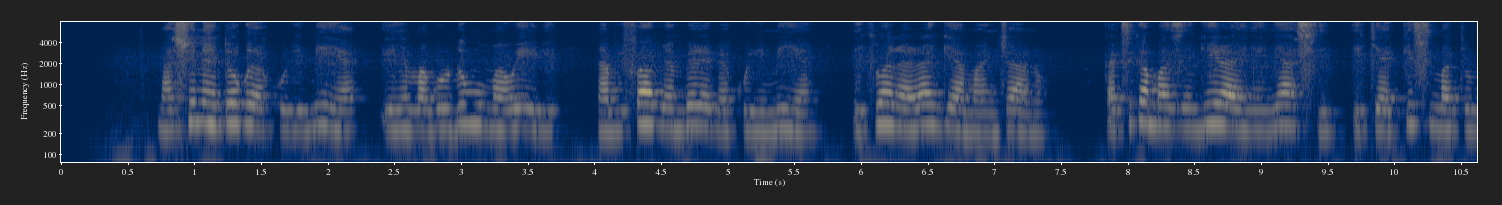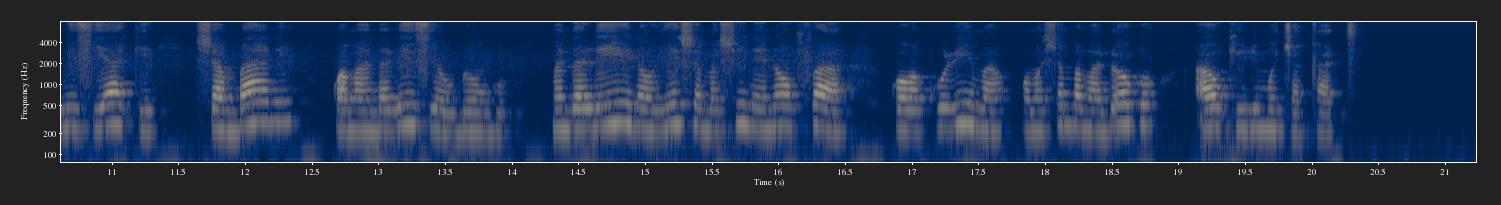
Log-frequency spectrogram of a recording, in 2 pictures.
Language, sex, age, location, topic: Swahili, female, 18-24, Dar es Salaam, agriculture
